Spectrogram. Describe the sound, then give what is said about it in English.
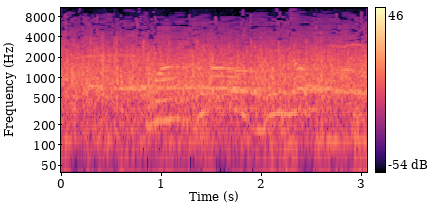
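Steady, dense applause from a sizable audience welcoming musicians as they are introduced, with a voice faintly audible underneath the clapping. “As I introduce these gentlemen, would you please give them a nice welcome? Applause.”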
